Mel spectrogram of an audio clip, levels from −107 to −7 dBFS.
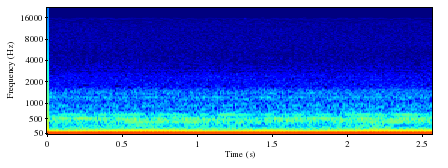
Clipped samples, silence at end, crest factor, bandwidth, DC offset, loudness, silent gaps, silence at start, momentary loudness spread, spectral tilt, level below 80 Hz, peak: under 0.1%; 0 s; 4 dB; 0.8 kHz; under 0.1%; -29 LUFS; none; 0 s; 1 LU; -11.5 dB/octave; -26 dBFS; -20 dBFS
